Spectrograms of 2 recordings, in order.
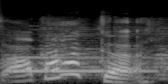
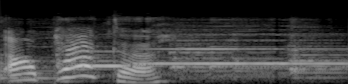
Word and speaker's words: alpaca: claire i miss i i mispronounced alpaca now it's like there's albaca it's alpaca it's it's now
